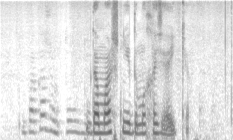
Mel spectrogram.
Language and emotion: Russian, neutral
